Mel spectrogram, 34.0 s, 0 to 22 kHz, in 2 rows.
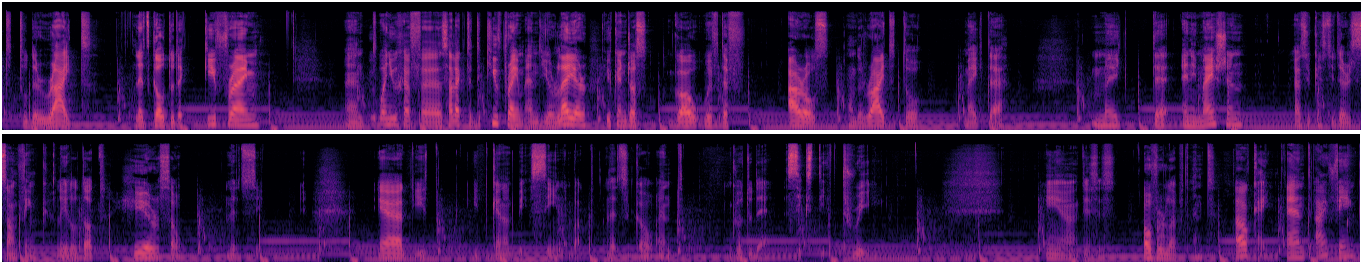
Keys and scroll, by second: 4.6 Tab, 7.3 Tab, 7.4 Tab, 7.6 Tab, 8.2 Tab, 8.3 Tab, 8.5 Tab, 10.6 Right, 10.7 Right, 10.8 Right, 12.1 Left, 12.3 Left, 12.6 Left, 26.9-27.6 typing, 29.2-29.9 typing, 32.2 alt+Right, 32.4 typing, 33.8 space.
